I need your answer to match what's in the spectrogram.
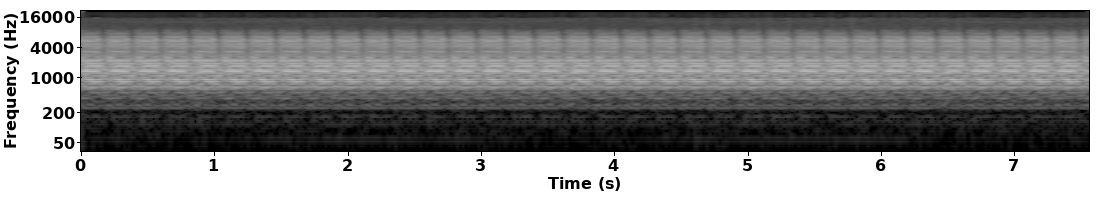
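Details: MRI scanner sample sound for patient preparation: loud, steady, rapidly pulsing mechanical buzz at an even rhythm; typical imaging noise.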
